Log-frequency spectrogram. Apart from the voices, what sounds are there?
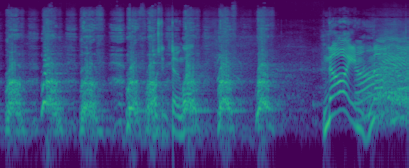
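dog barking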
